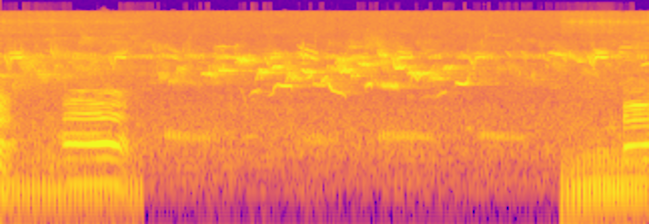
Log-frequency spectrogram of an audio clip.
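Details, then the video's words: Cattle herd heading to green pasture: a single short moo near the start and another cut off at the end, with a lively chorus of chirping birds and soft insect buzz filling the gap. "Suara sapi lucu riang gembira"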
